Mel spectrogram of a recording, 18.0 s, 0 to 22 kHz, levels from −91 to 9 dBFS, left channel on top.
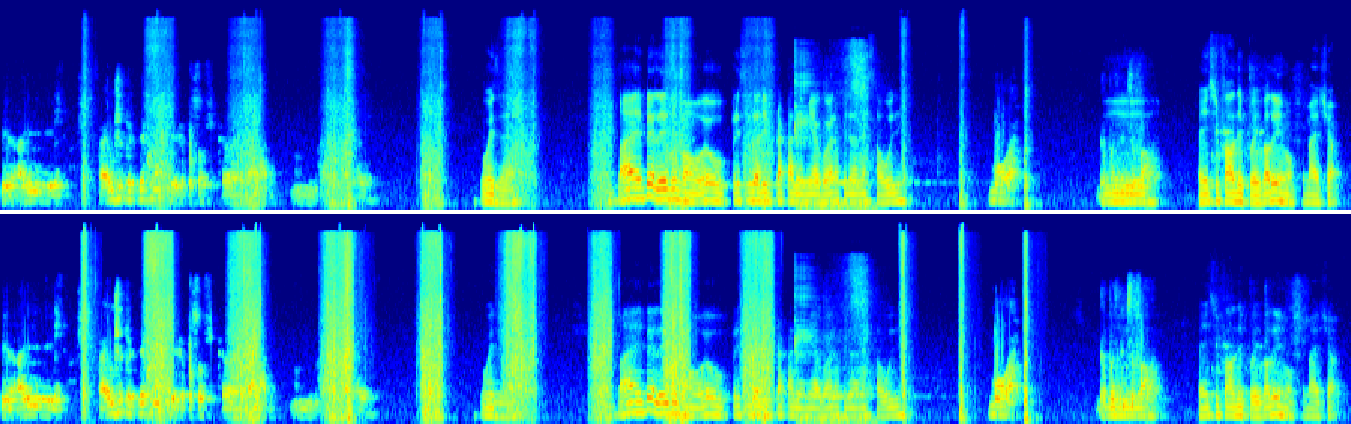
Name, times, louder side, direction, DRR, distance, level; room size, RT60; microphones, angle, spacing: voice 1, 0.0-5.0 13.2-13.6 14.6-15.4, right 3 dB, 75° right, 1.0 m, -31 dB
sound 1, 1.1-1.3 1.9-2.3 3.0-3.5 4.3-4.8 5.6-5.9 6.7-7.2 7.8-8.2 8.8-9.2 9.9-10.3 12.0-12.1 12.8-12.9 13.6-13.8, right 11 dB, 55° right, 0.3 m, -27 dB
voice 2, 6.4-6.9 8.1-12.1 14.7-15.4 16.0-17.8, left 4 dB, 80° left, 0.8 m, -26 dB
sound 2, 10.6-12.1, left 2 dB, 10° left, 0.9 m, -37 dB
12.5 x 4.7 x 3.3 m
head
